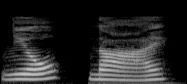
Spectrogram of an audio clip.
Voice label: "niu2nai3", chinese; Giáo trình Hán ngữ

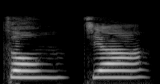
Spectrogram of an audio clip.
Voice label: "zeng1jia1", Chinese

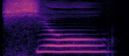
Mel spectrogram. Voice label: "xiu1", Chinese

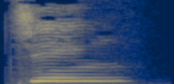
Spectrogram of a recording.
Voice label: "jin1", chinese

